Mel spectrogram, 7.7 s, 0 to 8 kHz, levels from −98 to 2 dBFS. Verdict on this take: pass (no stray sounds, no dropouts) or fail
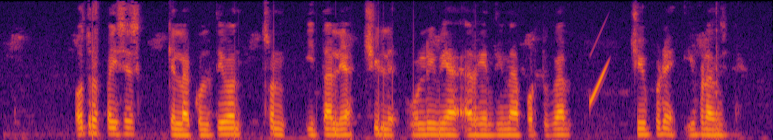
fail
